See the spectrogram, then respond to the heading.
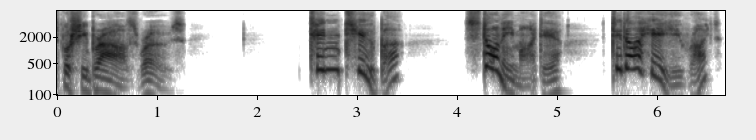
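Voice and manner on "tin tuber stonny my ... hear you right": amused, mocking man's voice; teasing rogue. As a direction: toy with her. Harlow teases again.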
